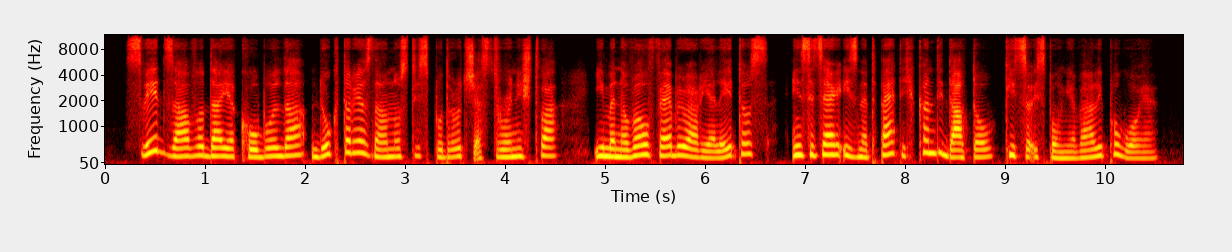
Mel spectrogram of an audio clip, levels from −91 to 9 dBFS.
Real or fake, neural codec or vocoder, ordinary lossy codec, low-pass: fake; codec, 16 kHz in and 24 kHz out, 0.9 kbps, LongCat-Audio-Codec, four codebook decoder; Opus, 24 kbps; 10.8 kHz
